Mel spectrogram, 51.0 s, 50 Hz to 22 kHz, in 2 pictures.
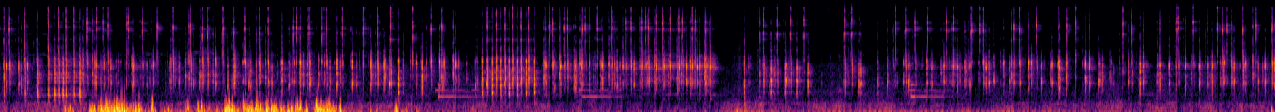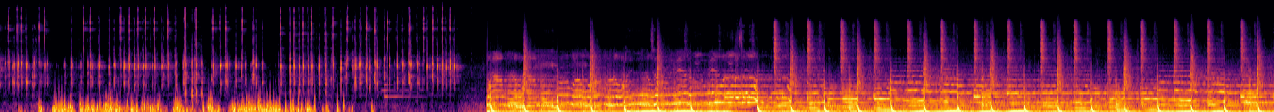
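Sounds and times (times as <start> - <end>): sharp mechanical key clicks: 0.0 - 35.0
deeper thuds: 35.3 - 39.7, 40.7 - 50.9.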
